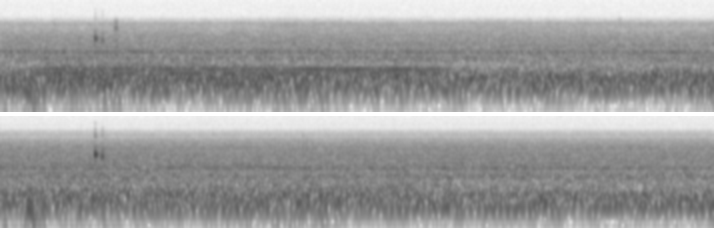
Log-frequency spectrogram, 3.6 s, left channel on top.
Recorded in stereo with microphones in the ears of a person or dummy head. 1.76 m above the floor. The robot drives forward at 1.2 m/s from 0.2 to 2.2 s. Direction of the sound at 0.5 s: 20° right (ahead or behind).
